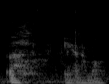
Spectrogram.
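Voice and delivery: very soft, breathy; whispered aside. Acted. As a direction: sigh it under your breath. Exasperated aside.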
